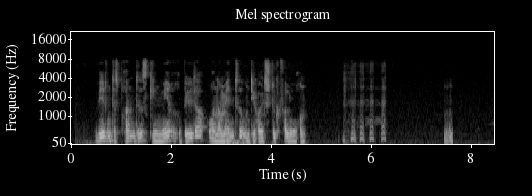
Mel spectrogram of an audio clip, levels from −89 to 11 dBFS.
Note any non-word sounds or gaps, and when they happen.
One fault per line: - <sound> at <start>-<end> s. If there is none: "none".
- laugh at 5.3-6.3 s
- laugh at 7.5-7.6 s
